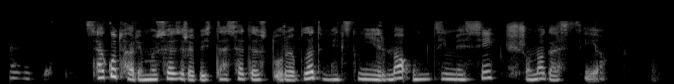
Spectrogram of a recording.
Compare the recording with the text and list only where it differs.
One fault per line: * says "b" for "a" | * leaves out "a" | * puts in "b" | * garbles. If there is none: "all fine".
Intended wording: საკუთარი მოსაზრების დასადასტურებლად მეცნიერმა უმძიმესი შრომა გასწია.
all fine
